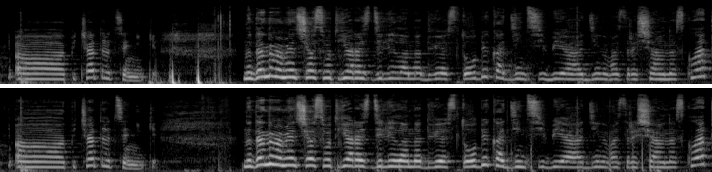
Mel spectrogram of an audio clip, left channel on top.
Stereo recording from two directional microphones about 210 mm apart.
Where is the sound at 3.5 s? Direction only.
30° right (ahead or behind); by 6.2 s 45° right (ahead or behind).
